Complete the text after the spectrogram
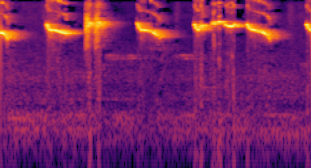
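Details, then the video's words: Small bird call played to attract small birds: sharp high whistles that glide downward, several in under four seconds, some preceded by a short level note. "SUARA PIKAT BURUNG KECIL"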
